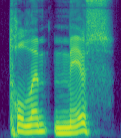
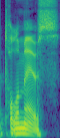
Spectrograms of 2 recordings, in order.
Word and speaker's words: Ptolemaios: Uh, det skrives P-T-O-L-E-M-A-I-O-S. Den tolvte. Jeg har forstått det sånn at det uttales Ptolemeus. – Ja, Ptolemaios. – Ptolemaios, den tolvte.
